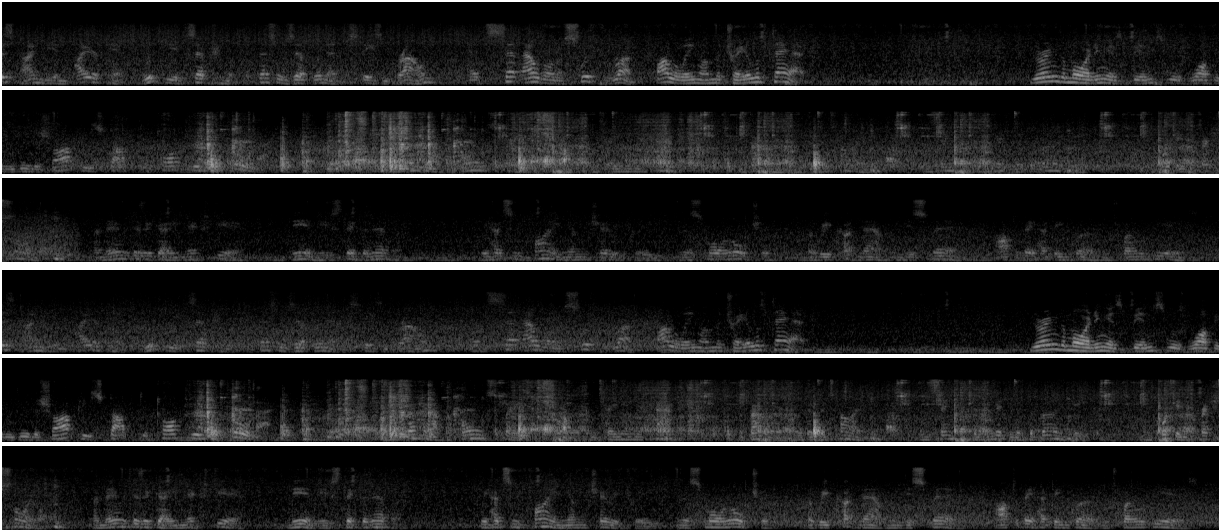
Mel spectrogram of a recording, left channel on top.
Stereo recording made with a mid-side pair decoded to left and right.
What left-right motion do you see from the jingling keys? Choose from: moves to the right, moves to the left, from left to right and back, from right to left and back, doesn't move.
from right to left and back.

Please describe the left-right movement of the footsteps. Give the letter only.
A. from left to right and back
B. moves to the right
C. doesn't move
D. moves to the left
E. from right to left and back
B.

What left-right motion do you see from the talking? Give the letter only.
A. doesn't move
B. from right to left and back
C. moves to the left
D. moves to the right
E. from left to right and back
D.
